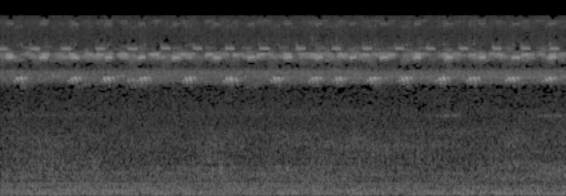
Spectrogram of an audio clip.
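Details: Crickets chirping through a humid, warm Midwestern summer night, high bright pulses repeating around twice a second over a constant ringing trill, many insects overlapping, slightly uneven rhythm, other nocturnal sounds faint underneath.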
